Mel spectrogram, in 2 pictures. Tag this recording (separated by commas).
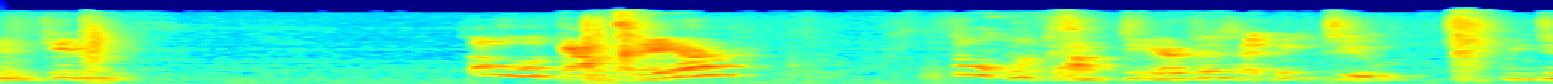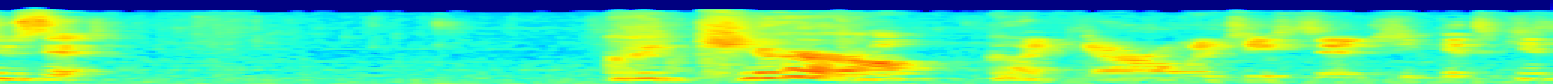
Speech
